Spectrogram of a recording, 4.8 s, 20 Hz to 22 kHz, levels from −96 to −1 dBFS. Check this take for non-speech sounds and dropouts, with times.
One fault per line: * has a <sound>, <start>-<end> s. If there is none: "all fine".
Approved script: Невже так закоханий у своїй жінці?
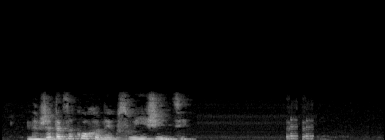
* has a laugh, 3.6-3.9 s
